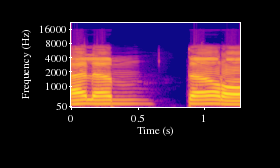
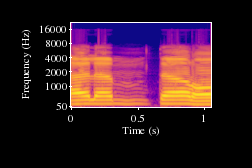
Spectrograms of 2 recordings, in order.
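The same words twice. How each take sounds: The two takes are said the same way.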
